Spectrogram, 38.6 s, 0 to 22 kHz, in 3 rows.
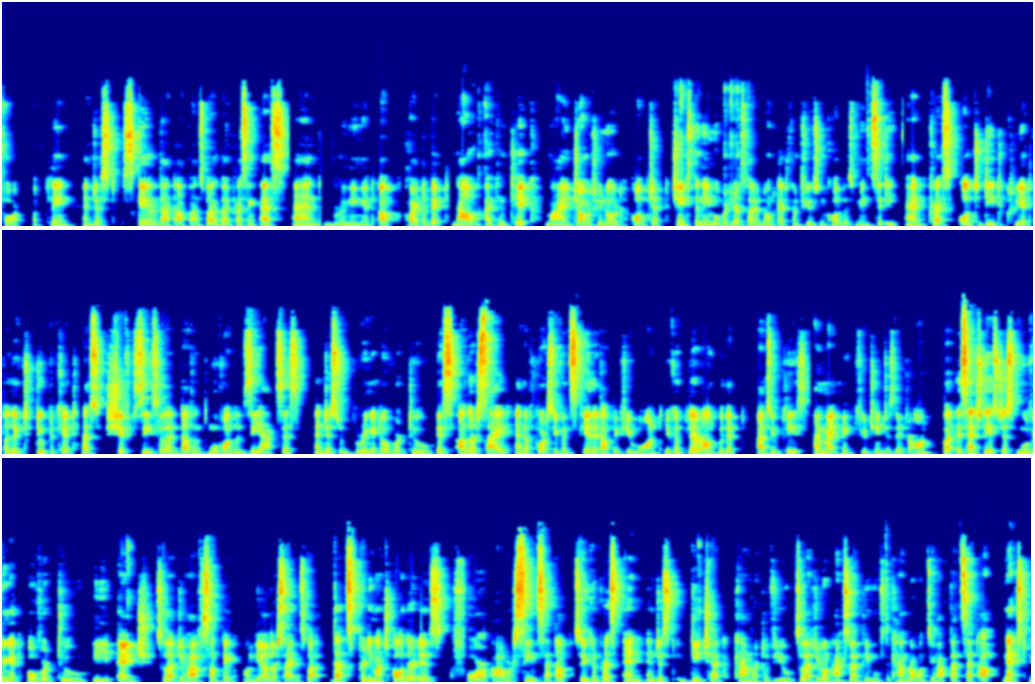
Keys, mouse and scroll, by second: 0.9 s, 6.0 click, 8.5 click, 9.1 click, 9.3-11.2 drag, 12.4 alt+d, 19.6 s, 26.5 g, 30.2-30.8 scroll down 1, 30.9-31.5 scroll up 1, 31.6-32.3 scroll up 1, 32.4-32.8 scroll down 1, 33.2 n, 34.5 click, 35.9 n, 36.2-36.7 scroll down 3, 36.7-37.2 scroll up 3, 37.3-38.2 scroll down 2.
